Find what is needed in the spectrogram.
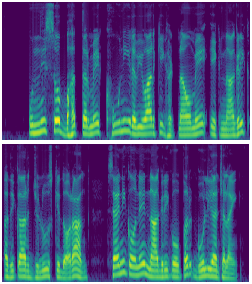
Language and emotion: Hindi, neutral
